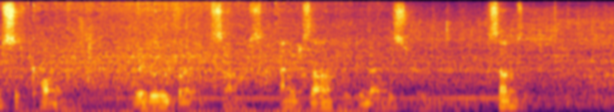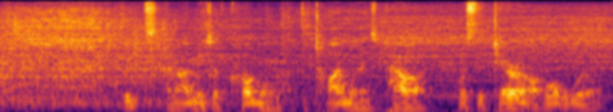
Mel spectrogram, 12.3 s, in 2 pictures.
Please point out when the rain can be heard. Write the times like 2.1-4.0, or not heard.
0.0-8.0.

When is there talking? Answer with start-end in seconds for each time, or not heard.
0.0-5.3, 7.3-12.2.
